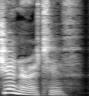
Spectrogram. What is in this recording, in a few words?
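"generative", British English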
